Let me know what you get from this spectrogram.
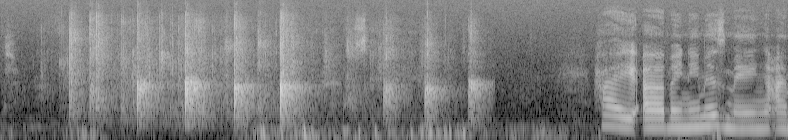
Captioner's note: audience clapping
